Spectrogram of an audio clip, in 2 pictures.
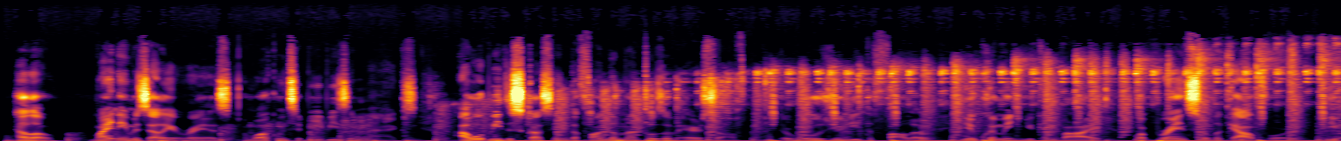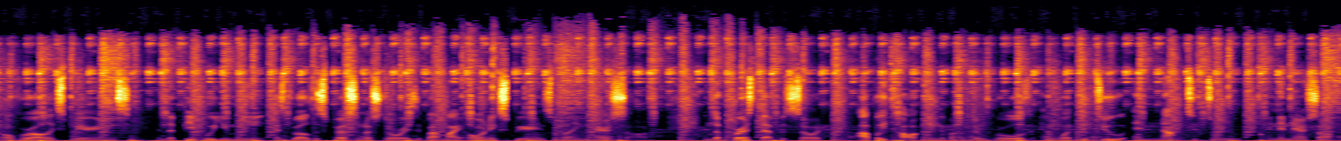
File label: Podcast trailer with music; LIHSA Student Podcasts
